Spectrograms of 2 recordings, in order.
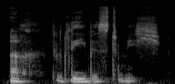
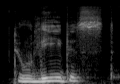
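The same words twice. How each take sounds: First: Softer, whispered wonder; hushed whisper. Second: Said in the usual way. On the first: A narrator's reading. Daphnis marvelling that Phyllis loves him, whispering. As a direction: whisper it as if hardly believing. Lover's tender confession.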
